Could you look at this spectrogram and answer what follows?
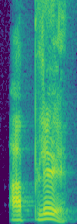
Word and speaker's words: appelez: Note how the e instable is not pronounced. Appelez.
